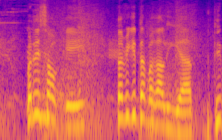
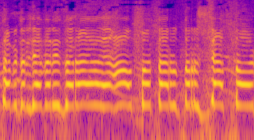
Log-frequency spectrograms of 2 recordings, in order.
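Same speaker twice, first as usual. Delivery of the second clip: fighting game announcer; 10 semitones higher than usual. Real, not acted. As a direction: scream the kill calls like an arena announcer. Hype call of kills. (teriakan komentator penuh semangat)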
